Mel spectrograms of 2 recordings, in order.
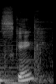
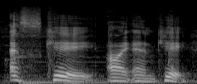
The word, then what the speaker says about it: skink: lizard blue tongue skink s-k-i-n-k rhymes with sink rhymes with think rhymes with stink rhymes with blink rhymes with pink but it's none of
